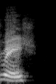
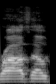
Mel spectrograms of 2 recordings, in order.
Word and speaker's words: Ra's al Ghul: not Ra's al Ghul I don't think it's right it's rage I would say it was this film that really kind of set in the wrong pronunciation yeah before this and then he had this film which is like people's biggest exposure to it and I think that's the reason why everyone calls them Roz Al ghoul is because of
